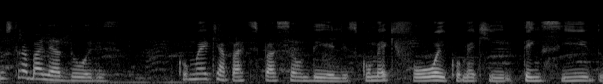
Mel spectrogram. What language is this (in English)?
Portuguese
